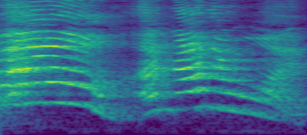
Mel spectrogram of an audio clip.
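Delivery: very high, thrilled, excited burst. Teaching exclamation points versus periods: excited. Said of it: "when I say it with excitement".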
